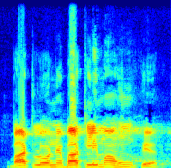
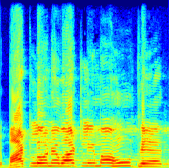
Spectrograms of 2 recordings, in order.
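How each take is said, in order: First: Quiz question. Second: Much higher and louder, stretching બાટલીમાં; louder repeat. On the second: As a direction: belt out the question again so the back row hears, leaning on બાટલીમાં. (બાટલીમાં પર ભાર મૂકીને ઘણું ઊંચું અને જોરથી ફરી પૂછવું) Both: Acted. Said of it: "કે ફરીથી બોલો તો".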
